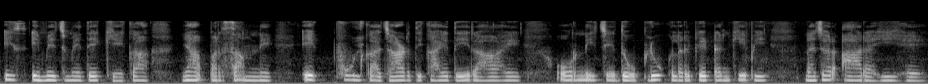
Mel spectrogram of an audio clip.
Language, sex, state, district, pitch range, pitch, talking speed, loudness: Hindi, female, Rajasthan, Jaipur, 180-195 Hz, 190 Hz, 175 wpm, -18 LUFS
